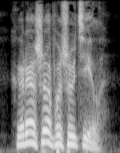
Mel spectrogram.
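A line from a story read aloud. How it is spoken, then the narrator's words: Snorting. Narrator (Russian): фыркнул я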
